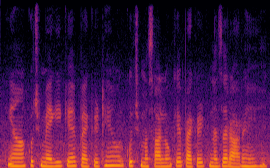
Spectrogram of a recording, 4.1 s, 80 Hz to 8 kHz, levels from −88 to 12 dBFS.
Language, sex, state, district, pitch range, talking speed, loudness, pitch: Hindi, female, Maharashtra, Nagpur, 180-200 Hz, 220 wpm, -16 LUFS, 185 Hz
